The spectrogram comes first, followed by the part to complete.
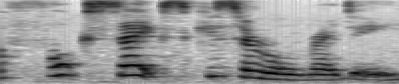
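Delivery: put-on soft, under the breath, strongly British accent. Retelling what Richard Barker said to the speaker and Alan, in his British accent. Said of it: "in his very British accent".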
